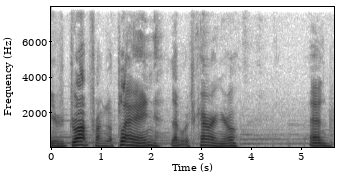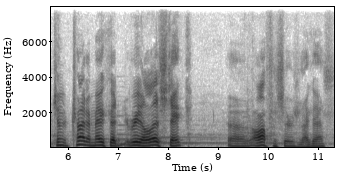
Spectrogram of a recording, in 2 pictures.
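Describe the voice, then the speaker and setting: A man speaks very slowly with a fairly high pitch, ordinary pitch variation, big swings in loudness and long, frequent pauses over music in the background. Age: 80s+. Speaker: war veteran. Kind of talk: testimony. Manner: halting.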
